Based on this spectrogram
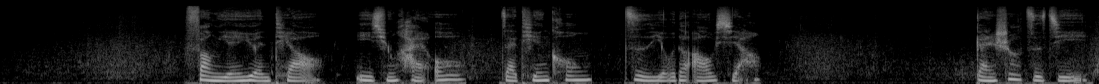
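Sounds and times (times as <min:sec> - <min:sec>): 
calm sea waves lapping on a beach: 0:00.0 - 0:10.9
speech: 0:02.0 - 0:07.7, 0:09.8 - 0:10.9.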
